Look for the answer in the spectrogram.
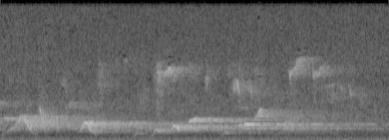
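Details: Melodic fluting from a Superb Lyrebird, the local 'flute lyrebird' accent of Werrikimbe Wilderness, New South Wales: clear whistled tones stepping up and down in a complex phrase, fairly loud above quiet forest ambience.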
